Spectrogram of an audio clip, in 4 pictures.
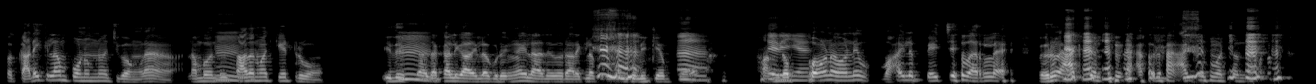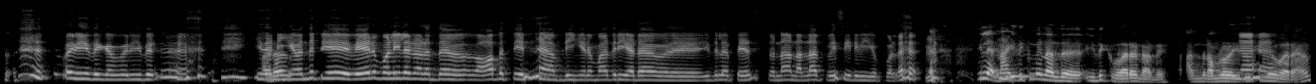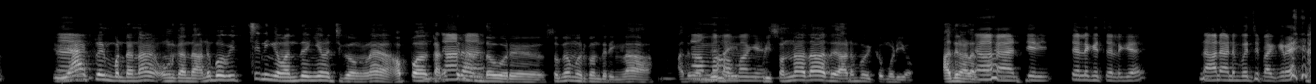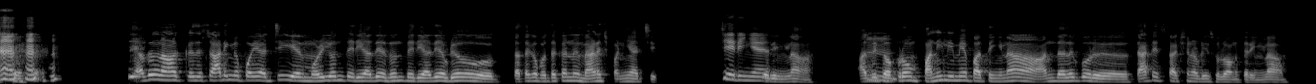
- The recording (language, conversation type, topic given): Tamil, podcast, மண்ணில் காலடி வைத்து நடக்கும்போது உங்கள் மனதில் ஏற்படும் மாற்றத்தை நீங்கள் எப்படி விவரிப்பீர்கள்?
- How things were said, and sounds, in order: laugh; laugh; laughing while speaking: "அங்க போன ஒன்னே வாயில பேச்சே வரல. வெறும் ஆக்ஷ்ன் ஆக்ஷ்ன் மட்டும் தான்"; laugh; laughing while speaking: "புரியுதுங்க புரியுது"; tapping; other noise; laugh; in English: "எக்ஸ்பிலைன்"; laugh; in English: "ஸ்டார்ட்டிங்குள"; laugh; in English: "மேனேஜ்"; in English: "சாட்டிஸ்பேக்ஷன்"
